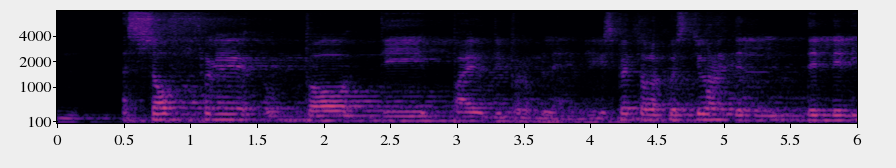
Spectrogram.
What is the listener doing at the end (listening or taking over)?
listening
